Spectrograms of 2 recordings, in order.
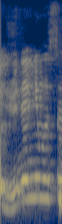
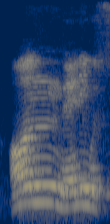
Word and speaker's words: unanimous: 이거 유네니무스 했을 때 이거를 유엔자를 언자라 읽기 때문에 언네니무스 이렇게 읽으면 안 되냐는데 이거 유넨이라고 읽으셔야 돼요. 유넨이. 유네니무스라고 읽으셔야 돼.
